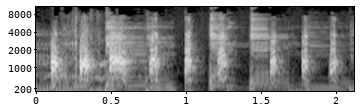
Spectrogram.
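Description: Urban chickens clucking: a brisk, uneven run of many short, throaty clucks, loud and clear with no talk over them.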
